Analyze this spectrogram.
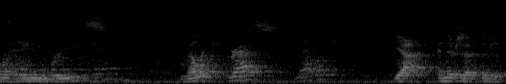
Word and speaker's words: melic: Melic grass. Yeah, and there's a 2-flower melic grass that's a more eastern species that just barely comes to like I-35 area. And then 3-flower melic grass is the western version of that that's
